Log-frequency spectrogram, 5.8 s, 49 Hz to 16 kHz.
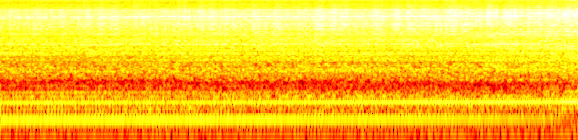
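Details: K-swapped Miata on the dyno, VTC not working because the ECU gave no command; run after moving VTC to a different half-bridge ECU output: strong, steady, even drone without misses or knocks under load; normal running, reaching 235 whp.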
